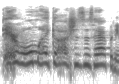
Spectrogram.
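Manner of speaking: acted-out, high, upset yelling. Retelling an upset phone call: imitating own past yelling.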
